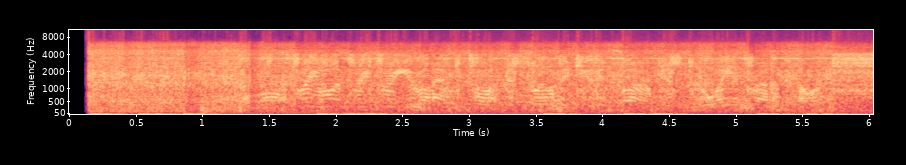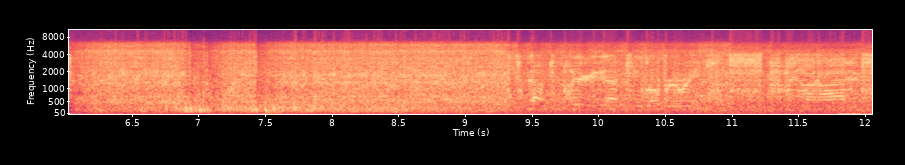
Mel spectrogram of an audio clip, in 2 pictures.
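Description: Indistinct voices over loud, steady vehicle noise, with the dull, muffled sound of worn field-camcorder tape audio; the talk comes and goes throughout but cannot be made out.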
